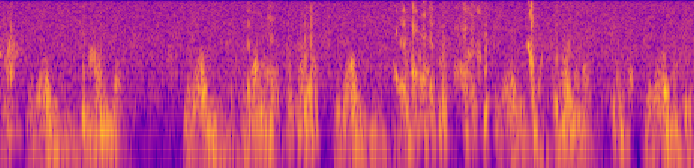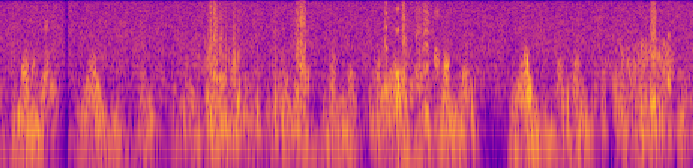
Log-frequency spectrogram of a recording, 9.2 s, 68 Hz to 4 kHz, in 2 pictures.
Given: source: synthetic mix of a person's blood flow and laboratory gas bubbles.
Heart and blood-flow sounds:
Doppler ultrasound of blood flow; precordium
0.00-0.16 s: bubbles
0.52-0.74 s: bubbles
1.50-1.84 s: bubbles
1.90-2.15 s: bubbles
2.61-3.29 s: bubbles
3.48-3.61 s: bubbles
3.67-3.94 s: bubbles
4.05-4.23 s: bubbles
4.47-4.64 s: bubbles
4.71-5.01 s: bubbles
5.82-6.40 s: bubbles
6.43-6.70 s: bubbles
7.07-7.56 s: bubbles
7.74-7.83 s: bubbles
8.32-8.51 s: bubbles
8.61-9.24 s: bubbles
From the record:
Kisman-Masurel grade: 242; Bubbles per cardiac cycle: several, 3 to 8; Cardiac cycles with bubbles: 100%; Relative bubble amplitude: moderate (0.250 to 0.450); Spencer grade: 3 (all of the cardiac periods contain showers or single bubble signals, but not dominating or overriding the cardiac motion signals); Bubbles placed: only in the low amplitude regions of the cardiac cycle

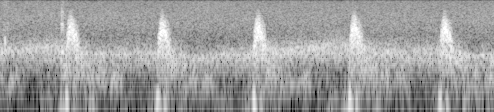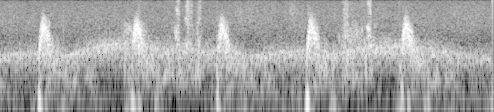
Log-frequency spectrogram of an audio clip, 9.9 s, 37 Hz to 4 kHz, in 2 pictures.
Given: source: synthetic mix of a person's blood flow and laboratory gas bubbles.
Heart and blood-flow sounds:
Doppler ultrasound of blood flow; subclavian vein
0.00-0.11 s: bubbles
0.60-0.73 s: bubbles
6.18-6.43 s: bubbles
6.61-7.00 s: bubbles
7.10-7.17 s: bubbles
8.09-8.23 s: bubbles
8.28-8.73 s: bubbles
8.94-8.99 s: bubbles
From the record:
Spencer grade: 2 (many but less than half of the cardiac periods contain bubble signals, singularly or in groups); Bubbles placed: anywhere in the cardiac cycle

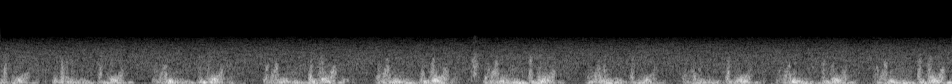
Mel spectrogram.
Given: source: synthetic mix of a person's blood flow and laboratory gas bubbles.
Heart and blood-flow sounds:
Doppler ultrasound of blood flow; precordium
4.70-4.82 s: bubbles
From the record:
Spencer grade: 1 (occasional bubble signal discernible with the cardiac motion signal, with majority of cardiac periods free of bubbles); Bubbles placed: only in the low amplitude regions of the cardiac cycle

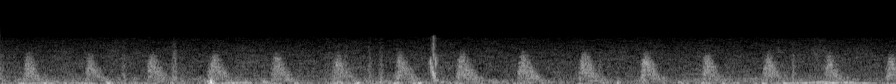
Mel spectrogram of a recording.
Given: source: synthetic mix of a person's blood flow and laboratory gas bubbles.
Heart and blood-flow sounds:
Doppler ultrasound of blood flow; subclavian vein
4.28-4.42 s: bubbles
From the record:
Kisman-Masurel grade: 112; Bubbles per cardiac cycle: 1 to 2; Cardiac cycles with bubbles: 1 to 10%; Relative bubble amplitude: moderate (0.250 to 0.450); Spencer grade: 1 (occasional bubble signal discernible with the cardiac motion signal, with majority of cardiac periods free of bubbles); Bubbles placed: anywhere in the cardiac cycle

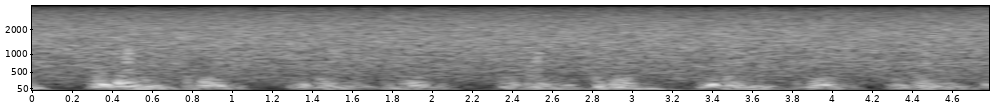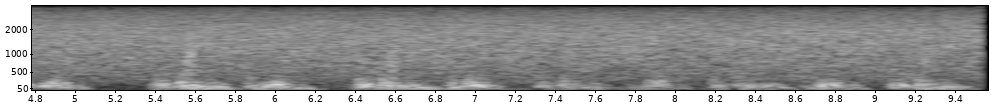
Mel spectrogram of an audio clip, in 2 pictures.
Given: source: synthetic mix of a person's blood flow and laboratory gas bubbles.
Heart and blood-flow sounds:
Doppler ultrasound of blood flow; precordium
no bubbles
From the record:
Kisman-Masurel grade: 000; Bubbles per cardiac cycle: 0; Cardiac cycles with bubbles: 0%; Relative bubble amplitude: no bubbles discernible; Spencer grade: 0 (complete lack of bubble signals)

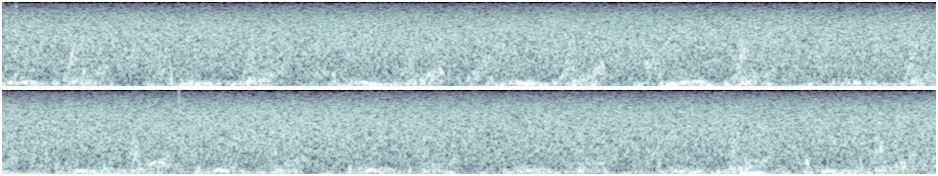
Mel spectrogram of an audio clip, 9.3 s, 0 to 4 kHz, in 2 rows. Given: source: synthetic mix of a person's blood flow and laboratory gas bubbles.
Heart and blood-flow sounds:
Doppler ultrasound of blood flow; precordium
0.02-0.12 s: bubbles
2.97-3.04 s: bubbles
8.94-9.01 s: bubbles
From the record:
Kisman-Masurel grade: 121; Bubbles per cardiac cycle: 1 to 2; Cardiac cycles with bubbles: 10 to 50%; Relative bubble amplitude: barely perceptible (0.100 to 0.250); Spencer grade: 2 (many but less than half of the cardiac periods contain bubble signals, singularly or in groups); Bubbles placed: anywhere in the cardiac cycle

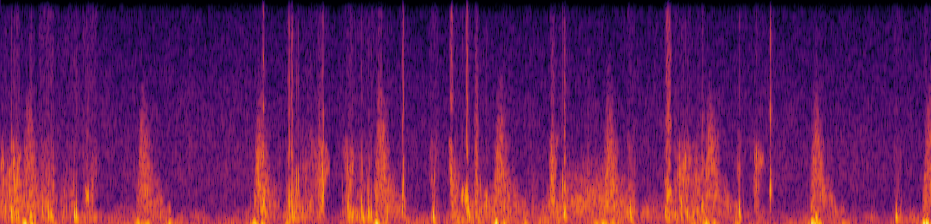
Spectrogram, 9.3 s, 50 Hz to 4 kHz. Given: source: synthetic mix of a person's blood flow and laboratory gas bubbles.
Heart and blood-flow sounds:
Doppler ultrasound of blood flow; subclavian vein
0.00-0.98 s: bubbles
2.53-2.70 s: bubbles
2.85-3.29 s: bubbles
3.41-3.91 s: bubbles
4.00-4.08 s: bubbles
4.29-4.38 s: bubbles
4.48-4.73 s: bubbles
4.77-4.90 s: bubbles
5.48-5.70 s: bubbles
6.25-6.37 s: bubbles
6.63-7.06 s: bubbles
7.36-7.46 s: bubbles
7.52-7.65 s: bubbles
7.67-7.74 s: bubbles
8.12-8.21 s: bubbles
8.93-9.01 s: bubbles
From the record:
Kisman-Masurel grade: 242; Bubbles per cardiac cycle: several, 3 to 8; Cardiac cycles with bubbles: 100%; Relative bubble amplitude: moderate (0.250 to 0.450); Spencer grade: 3 (all of the cardiac periods contain showers or single bubble signals, but not dominating or overriding the cardiac motion signals); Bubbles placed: anywhere in the cardiac cycle

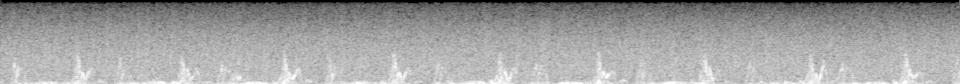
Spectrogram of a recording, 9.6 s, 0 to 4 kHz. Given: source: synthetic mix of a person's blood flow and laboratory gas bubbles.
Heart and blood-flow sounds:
Doppler ultrasound of blood flow; precordium
2.31-2.47 s: bubbles
From the record:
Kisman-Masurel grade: 113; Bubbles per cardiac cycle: 1 to 2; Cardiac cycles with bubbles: 1 to 10%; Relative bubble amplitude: loud (0.450 to 0.775); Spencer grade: 1 (occasional bubble signal discernible with the cardiac motion signal, with majority of cardiac periods free of bubbles); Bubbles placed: anywhere in the cardiac cycle

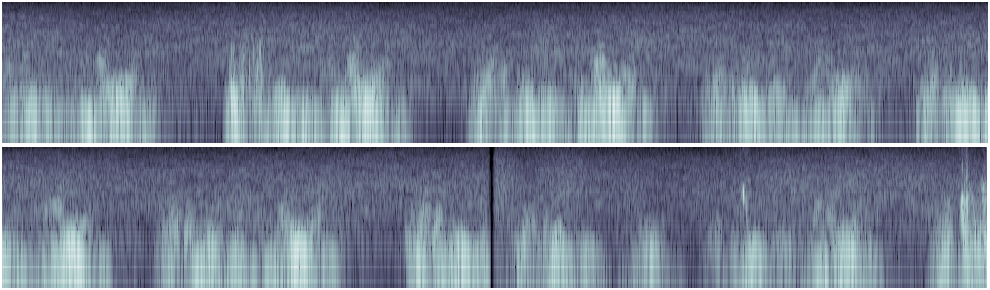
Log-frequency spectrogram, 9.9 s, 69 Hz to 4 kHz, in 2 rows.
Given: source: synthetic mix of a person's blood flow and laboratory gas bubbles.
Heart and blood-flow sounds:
Doppler ultrasound of blood flow; precordium
1.11-1.32 s: bubbles
8.61-8.67 s: bubbles
9.71-9.86 s: bubbles
From the record:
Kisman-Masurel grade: 123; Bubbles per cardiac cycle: 1 to 2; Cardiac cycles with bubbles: 10 to 50%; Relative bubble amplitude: loud (0.450 to 0.775); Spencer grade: 2 (many but less than half of the cardiac periods contain bubble signals, singularly or in groups); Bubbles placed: only in the low amplitude regions of the cardiac cycle

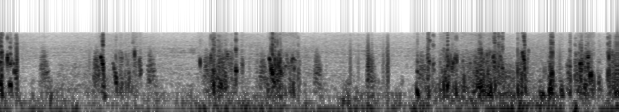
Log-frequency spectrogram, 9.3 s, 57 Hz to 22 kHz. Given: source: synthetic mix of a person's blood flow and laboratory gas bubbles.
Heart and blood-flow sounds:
Doppler ultrasound of blood flow; subclavian vein
0.00-0.32 s: bubbles
1.49-1.65 s: bubbles
1.70-2.17 s: bubbles
3.00-3.08 s: bubbles
3.15-3.71 s: bubbles
4.03-4.55 s: bubbles
6.24-6.38 s: bubbles
6.42-6.56 s: bubbles
6.61-7.63 s: bubbles
7.76-7.98 s: bubbles
8.09-8.59 s: bubbles
8.63-9.08 s: bubbles
9.11-9.30 s: bubbles
From the record:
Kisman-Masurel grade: 333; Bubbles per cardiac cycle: rolling drumbeat, 9 or more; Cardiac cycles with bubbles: 50 to 99%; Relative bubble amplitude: loud (0.450 to 0.775); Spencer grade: 3 (all of the cardiac periods contain showers or single bubble signals, but not dominating or overriding the cardiac motion signals); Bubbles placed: anywhere in the cardiac cycle

